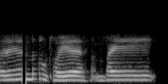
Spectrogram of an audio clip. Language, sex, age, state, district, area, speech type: Bodo, female, 60+, Assam, Kokrajhar, urban, conversation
